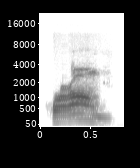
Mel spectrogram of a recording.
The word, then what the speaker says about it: wrong: Wrong. Silent W.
